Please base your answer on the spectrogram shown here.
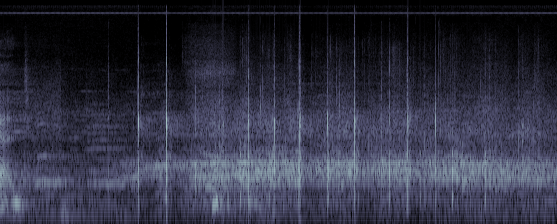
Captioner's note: applause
